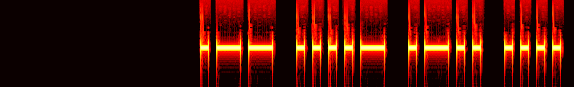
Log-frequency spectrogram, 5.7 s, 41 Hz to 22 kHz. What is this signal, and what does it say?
Morse code, heard as a keyed tone, about 15 wpm, 700 Hz. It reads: W4LH
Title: USA Call Signs - 4 Characters - Repeated 2x - 15wpm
